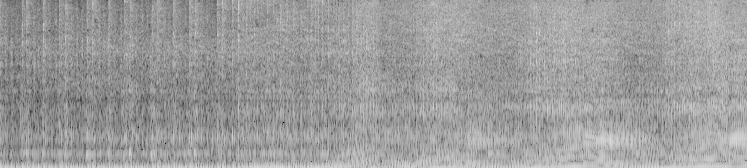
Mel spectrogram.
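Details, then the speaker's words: Old Harley Sportster after intake gasket replacement, started on choke, cold: engine catches and revs, then settles into a lumpy, uneven idle that rises and falls; mixture suspected not right yet. "oh okay then well hey she runs she fired up she idled probably so cool to warm up before I start doing that but I'll call it a victory"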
